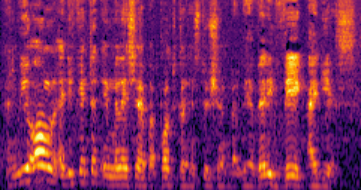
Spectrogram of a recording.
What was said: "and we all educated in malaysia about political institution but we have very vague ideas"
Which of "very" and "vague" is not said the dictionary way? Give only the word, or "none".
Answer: none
